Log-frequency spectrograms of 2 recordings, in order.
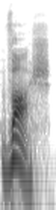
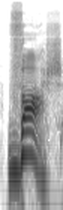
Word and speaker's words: Vaush: Vaush is pronounced Vosh, like Mosh Pit or Daniel Tosh. Oh, okay. Wish somebody had told me that up front. I've been sounding like an idiot the last hour. Vosh, V-O-S.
